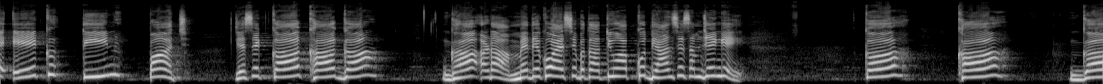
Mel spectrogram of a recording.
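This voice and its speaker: Very high-voiced woman teaching. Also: a bit bright. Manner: repeats points, checks with "ठीक है". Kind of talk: exam-prep lecture.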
